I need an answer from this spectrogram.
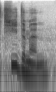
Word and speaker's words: Tiedemann: I don't think that's how that name is pronounced. Shouldn't it be? Yeah, it's Tiedemann. It's Tiedemann. Or Tiedemann? It would be I and E in the other order if it was I instead of E.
